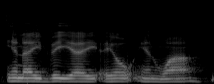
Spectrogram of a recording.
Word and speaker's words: Navalny: I hope I'm pronouncing his last name right. It's N A V A L N Y, Navalny.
